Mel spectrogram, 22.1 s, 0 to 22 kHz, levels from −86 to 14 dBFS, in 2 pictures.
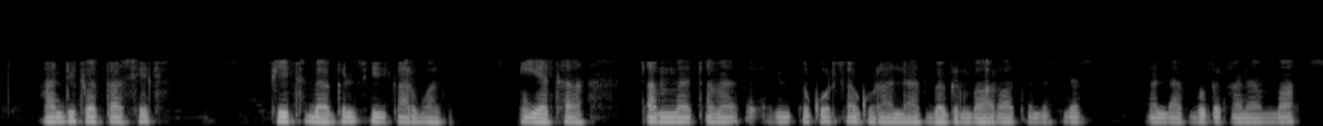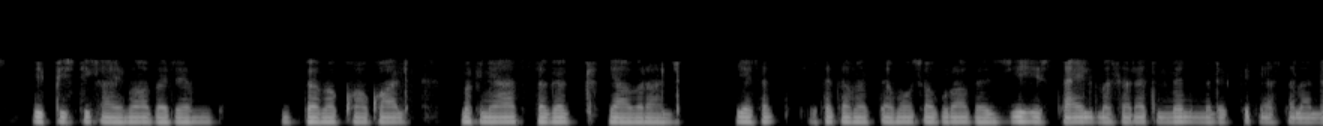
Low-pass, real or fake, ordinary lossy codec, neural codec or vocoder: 3.6 kHz; real; MP3, 32 kbps; none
